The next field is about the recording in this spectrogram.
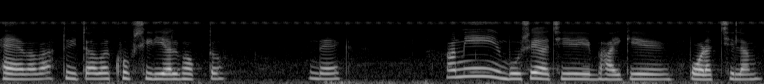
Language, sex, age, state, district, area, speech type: Bengali, female, 18-30, West Bengal, Kolkata, urban, spontaneous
